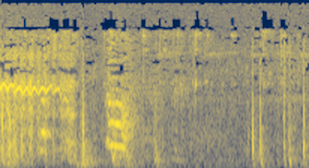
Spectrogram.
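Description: A horse, ridden hard at night over ground studded with gopher holes, whinnies loudly with a wavering, shrill neigh as it trips and falls, then snorts and grunts amid a brief scuffle, followed by quieter thuds and sharp scraping sounds.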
